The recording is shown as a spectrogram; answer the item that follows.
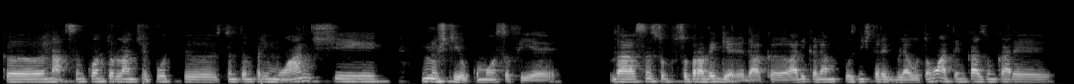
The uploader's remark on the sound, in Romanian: Conferinta Zoom Saptamanala EcomSchool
